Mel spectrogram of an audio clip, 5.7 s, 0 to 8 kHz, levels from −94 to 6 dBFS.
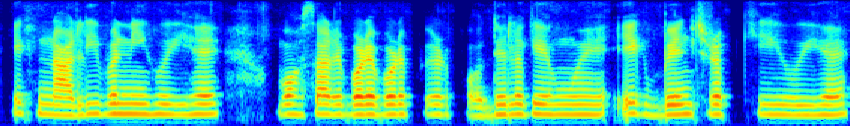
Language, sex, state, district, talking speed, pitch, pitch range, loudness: Hindi, female, Uttar Pradesh, Lalitpur, 200 wpm, 190 Hz, 190-195 Hz, -21 LUFS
